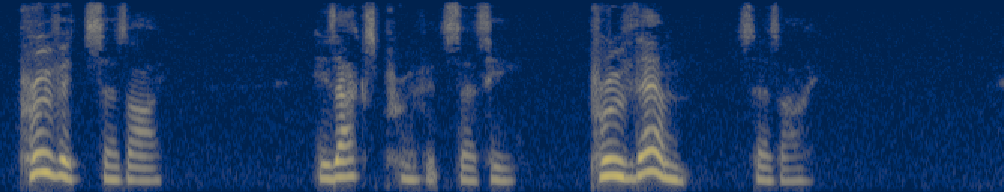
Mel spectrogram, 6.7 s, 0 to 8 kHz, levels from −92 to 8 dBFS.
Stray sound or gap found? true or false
false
